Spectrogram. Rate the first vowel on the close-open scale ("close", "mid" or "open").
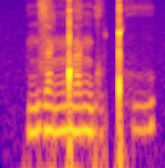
open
